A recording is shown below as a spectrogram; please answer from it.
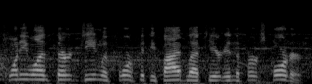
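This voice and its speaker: A man's voice: sits high, steady tone, a little fast, a bit bright. An American man giving live radio play-by-play commentary of a football game. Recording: dull lo-fi radio broadcast audio.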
